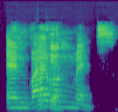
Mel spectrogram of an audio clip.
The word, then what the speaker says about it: environment: No, the EN is N. Environment. Good, but you didn't pronounce my T at the end. Environment.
